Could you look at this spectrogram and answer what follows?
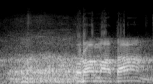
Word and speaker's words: রমাদান: আমরা এটার রমজান মাস বলি, কিন্তু শুদ্ধ উচ্চারণ হলো রমাদান, শাহরু রমাদান।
